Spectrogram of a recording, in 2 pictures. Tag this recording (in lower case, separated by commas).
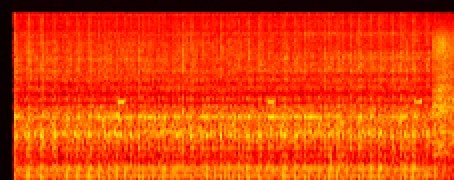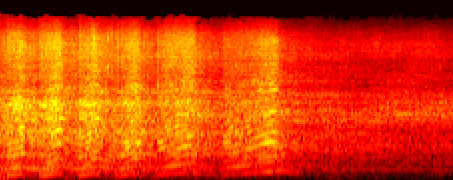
motorcycle, auto racing, vehicle, driving motorcycle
